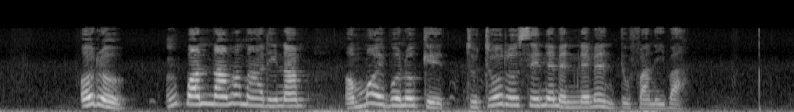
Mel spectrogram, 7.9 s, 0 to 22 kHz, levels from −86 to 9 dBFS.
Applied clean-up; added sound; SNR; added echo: none; Wind; 15 dB; none.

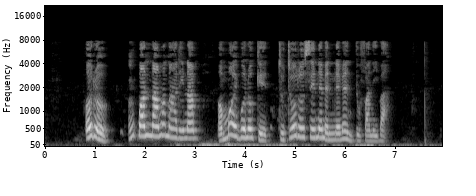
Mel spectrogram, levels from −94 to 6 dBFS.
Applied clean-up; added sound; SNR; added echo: classical method log-MMSE.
